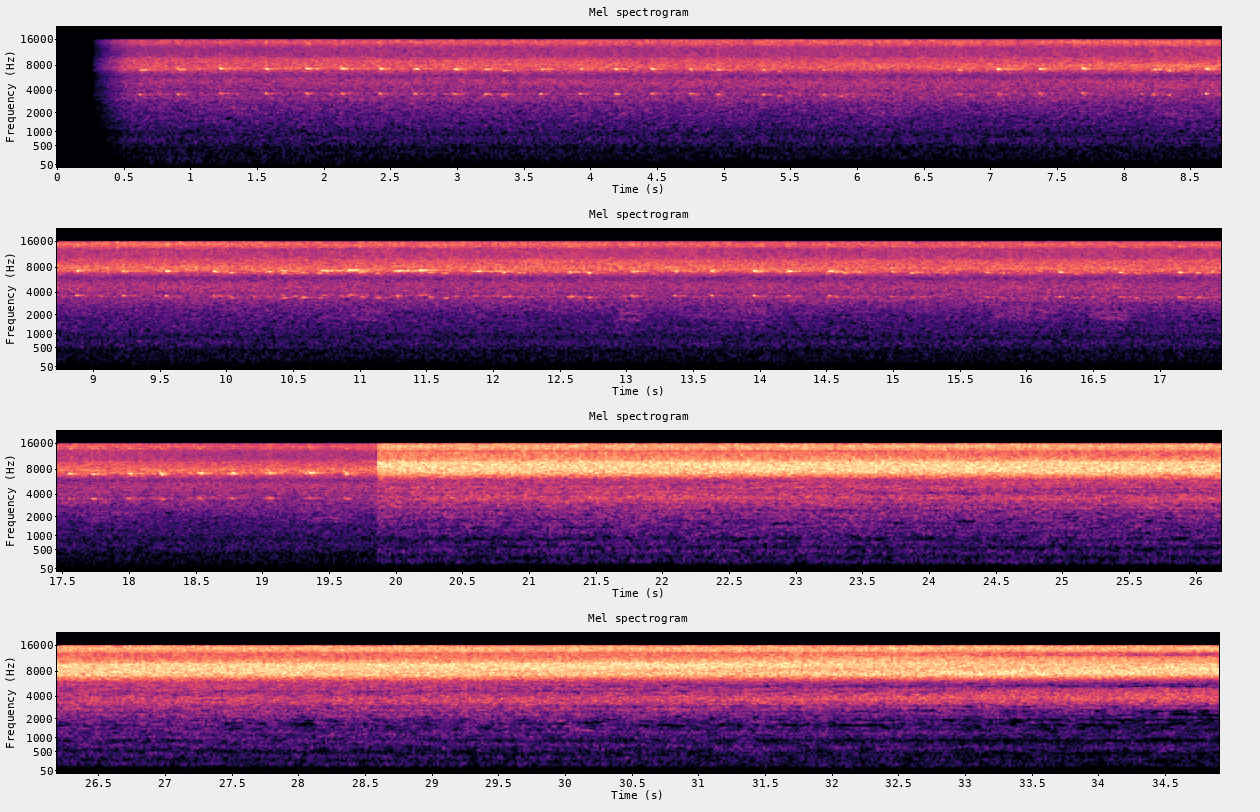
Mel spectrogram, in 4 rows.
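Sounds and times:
waterfall rushing: 0:11.7 - 0:34.9.

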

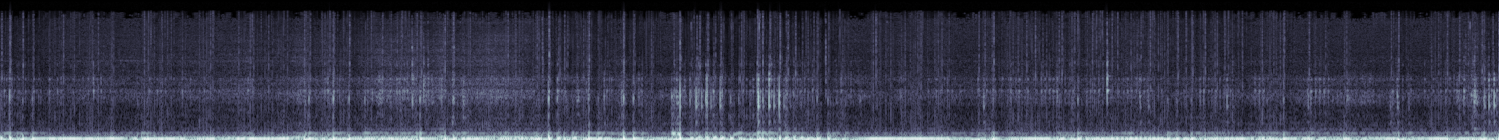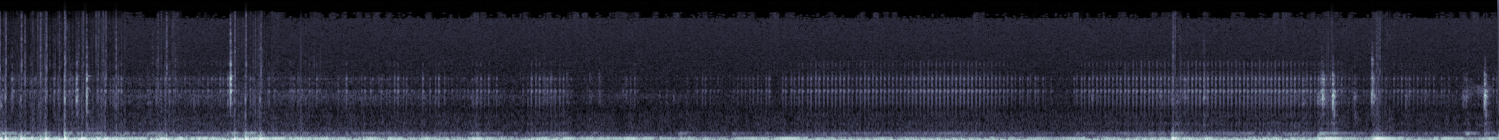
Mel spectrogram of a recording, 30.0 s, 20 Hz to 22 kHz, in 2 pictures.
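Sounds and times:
wind buffeting: 0:00.0 - 0:21.5
faint steady whine: 0:00.0 - 0:29.9
truck engine rumble: 0:00.0 - 0:29.9.

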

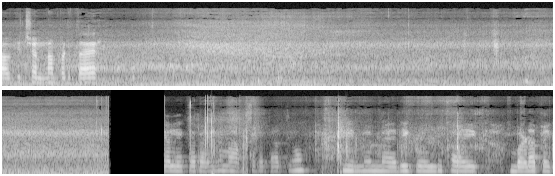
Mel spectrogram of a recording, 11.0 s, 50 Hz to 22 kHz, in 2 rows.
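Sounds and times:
road traffic passing: 0:00.0 - 0:06.6.

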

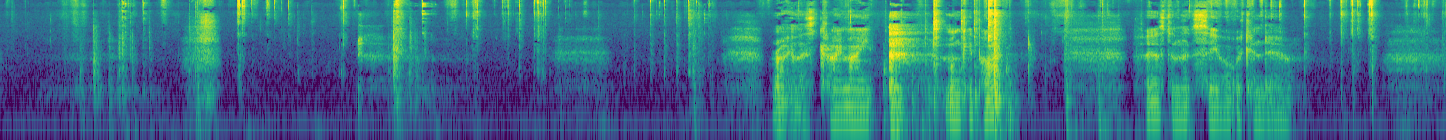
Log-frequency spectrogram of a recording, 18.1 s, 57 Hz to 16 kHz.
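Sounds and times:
padlock and keys clattering: 0:02.8 - 0:07.0, 0:15.6 - 0:18.0.

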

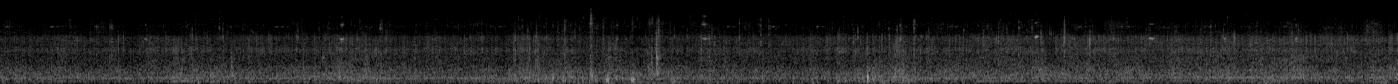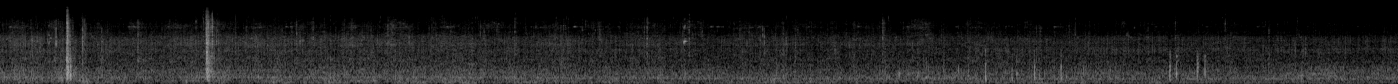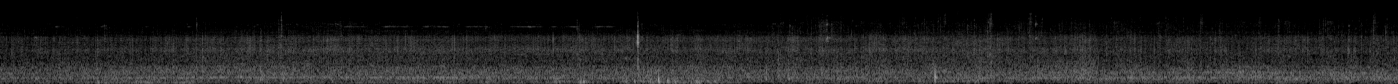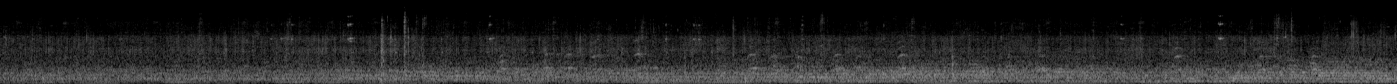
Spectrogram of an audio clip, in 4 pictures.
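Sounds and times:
bicycle rolling: 0:00.0 - 0:55.9
light clicks and rattles: 0:43.6 - 0:55.9.

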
